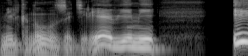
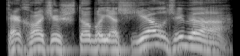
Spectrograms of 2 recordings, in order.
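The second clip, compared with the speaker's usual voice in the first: loud, raised menace; angry Wolf; 6 semitones higher, 6 dB louder than usual. A narrator's reading. Wolf threatening to eat Petya, angry and loud. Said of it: "злобно спросил он".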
